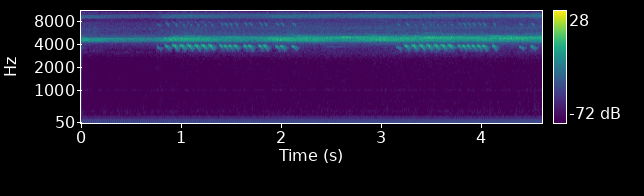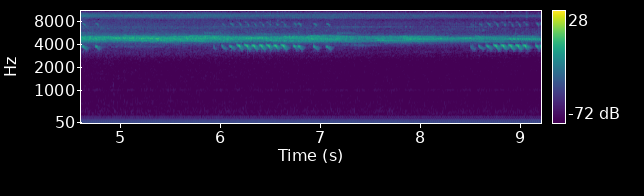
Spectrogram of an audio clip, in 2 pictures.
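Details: Japanese bell crickets (suzumushi) sing at night, a high ringing trill with bursts of bright pulsed chirps.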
